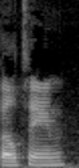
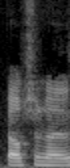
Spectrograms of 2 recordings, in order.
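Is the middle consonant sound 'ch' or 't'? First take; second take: t; ch. First: The middle consonant is a plain 't' sound. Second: The middle consonant is a 'ch' sound. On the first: "some people call it Beltane" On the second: "Belchina is the Gaelic pronunciation"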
